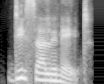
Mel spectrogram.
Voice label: "desalinate", Indian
